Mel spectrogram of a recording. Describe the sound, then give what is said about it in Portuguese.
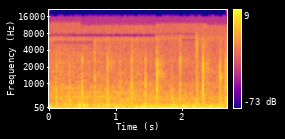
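Horse hooves clop on a road, a deserted highway in northern Minas Gerais, Brazil, in a steady, uneven rhythm of sharp knocks, with a low background hum and no talking. “Nas rodovias desertas do norte de Minas Gerais, o som do cavalo pode ser mais comum que o de carros.”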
